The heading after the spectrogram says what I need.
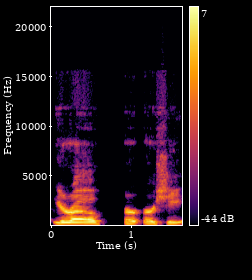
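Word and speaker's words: Iro Urushi: And these are Iro Urshi, and it's spelled I-R-O, and then Urshi is U-R-U-S-H-I.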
